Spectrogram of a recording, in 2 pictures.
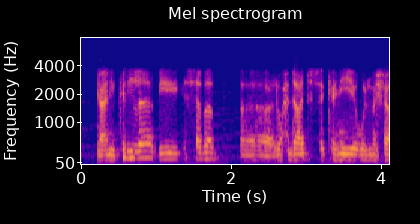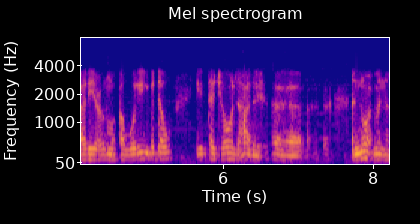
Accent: United Arab Emirates; تعزز من الفرص المتاحة في السوق العقاري عندنا في الإمارات

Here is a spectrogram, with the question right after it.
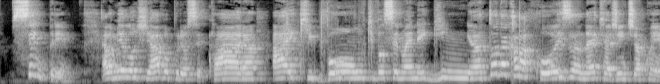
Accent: Diadema, São Paulo, Brazil; eu nasci, cresci e me desenvolvi na periferia. Eu sou da cidade de Diadema

